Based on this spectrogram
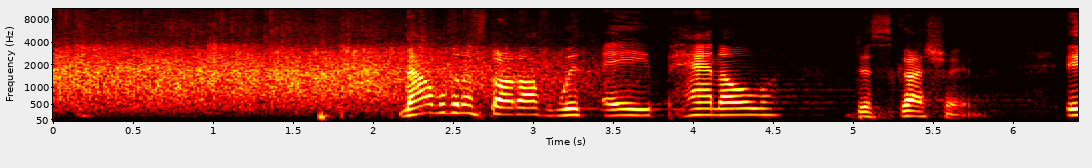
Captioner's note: audience clapping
